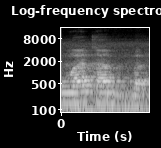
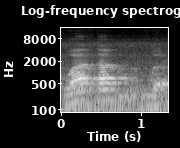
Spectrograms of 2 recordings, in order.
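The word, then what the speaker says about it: وَتَبَّ: sukun dan ba berharokat, maka bacanya watab, ditahan dulu, tidak langsung memantul sifat qalqalahnya, bukan watab, bukan watab, tapi ditahan dulu, watab ya, seperti itu.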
